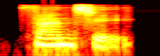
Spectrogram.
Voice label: "fancy", Indian

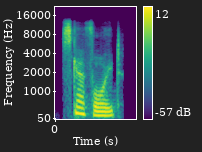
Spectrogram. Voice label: "scaphoid", Indian

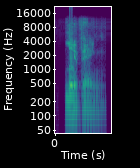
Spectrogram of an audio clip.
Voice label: "living", American

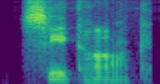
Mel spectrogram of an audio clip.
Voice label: "seacock", American

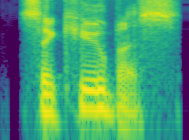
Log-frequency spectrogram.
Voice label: "succubus", American

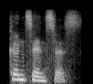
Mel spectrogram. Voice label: "consensus", Indian

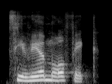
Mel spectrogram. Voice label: "theriomorphic", Indian

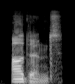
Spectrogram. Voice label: "ardent", British

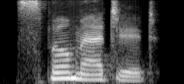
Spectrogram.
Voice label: "spermatid", Indian

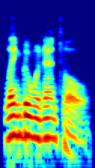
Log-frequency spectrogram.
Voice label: "linguodental", American

